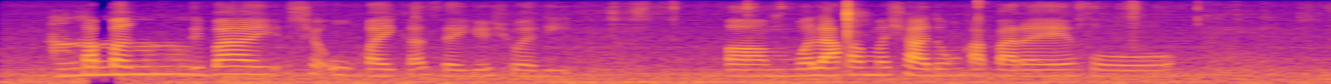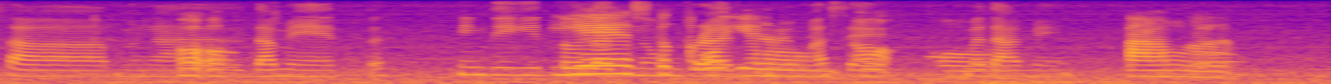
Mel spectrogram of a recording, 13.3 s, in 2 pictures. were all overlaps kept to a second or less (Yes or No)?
No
